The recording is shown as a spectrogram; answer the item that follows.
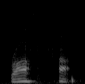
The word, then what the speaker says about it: Rothkopf: Rothkopf. Is he saying it right, David? Sounds good to me. All right. The F at the end is silent? Yes. Well, not really, but it doesn't matter.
